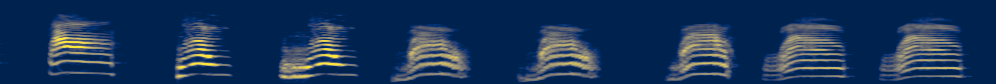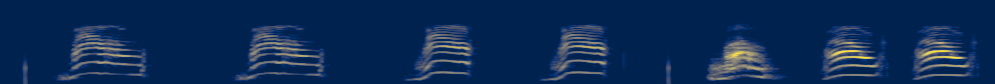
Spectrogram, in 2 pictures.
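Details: Mother cat calling for her kittens: about sixteen short, harmonic meows in a row, each rising then falling, spaced roughly a second apart, some higher and sharper than others, with silence between.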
